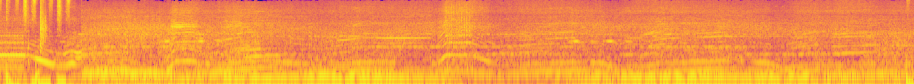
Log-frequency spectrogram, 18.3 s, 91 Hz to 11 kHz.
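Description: Kawasaki ZX-6R 636 inline-four sport-bike engine rising and falling in pitch over and over as the throttle is worked to hold wheelies, over steady low tones.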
